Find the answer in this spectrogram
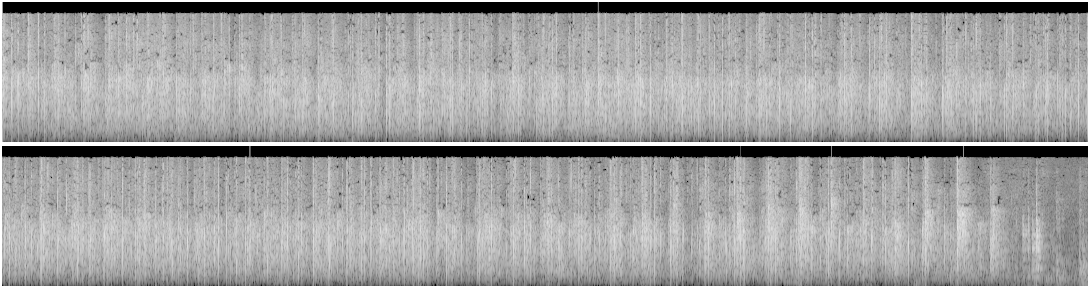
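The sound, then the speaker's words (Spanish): Sustained applause from a crowd at a political gathering, honoring a colleague: dense, even clapping holds at a steady loudness for about twenty seconds, then thins out and fades at the very end. “vamos a recordar también este aplauso a la compañera Estela Maldonado”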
